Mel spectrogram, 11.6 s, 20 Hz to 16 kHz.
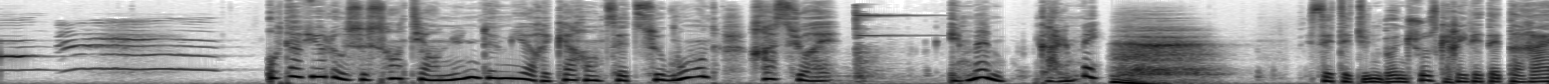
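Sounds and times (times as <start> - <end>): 
cat meowing: 0.0 - 1.7
speech: 2.2 - 6.4, 7.2 - 8.9, 9.9 - 11.6.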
